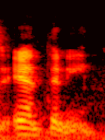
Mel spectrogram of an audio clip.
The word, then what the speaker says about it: Anthony: I guess if you're British and proper, that's how you pronounce Anthony. – Anthony.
